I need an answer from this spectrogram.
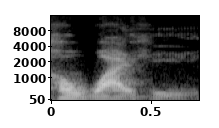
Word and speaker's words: Hawaii: I used to always call it Hawaii, with the H, but after spending some time there, the H is silent, I'm told, by the Hawaiians that live there.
